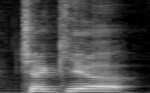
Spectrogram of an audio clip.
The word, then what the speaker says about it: Czechia: It's pronounced Czecha.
